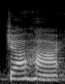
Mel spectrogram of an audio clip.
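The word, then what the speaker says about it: Dzhokhar: I'll pronounce his name Jahar instead of Jokhar, by your leave.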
